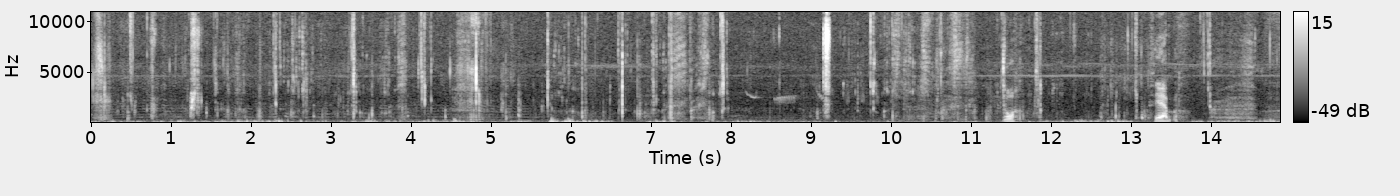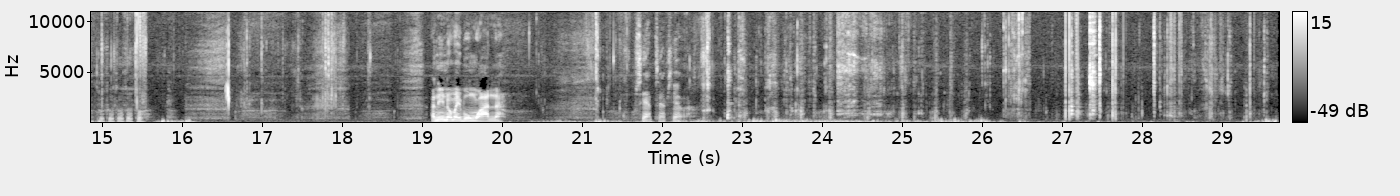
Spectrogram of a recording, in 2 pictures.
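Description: A man chews and smacks his lips close by.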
